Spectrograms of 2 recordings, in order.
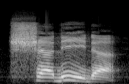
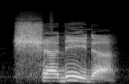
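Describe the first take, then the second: No difference in how they are said.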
